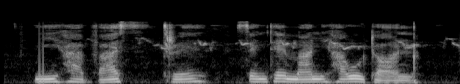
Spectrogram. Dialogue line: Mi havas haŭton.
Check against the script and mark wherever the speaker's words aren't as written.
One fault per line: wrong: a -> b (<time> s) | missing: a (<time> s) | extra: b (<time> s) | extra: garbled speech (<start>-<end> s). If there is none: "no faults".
extra: tre senteman (1.7 s)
